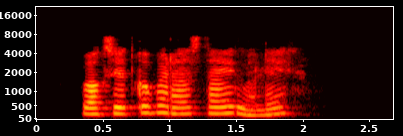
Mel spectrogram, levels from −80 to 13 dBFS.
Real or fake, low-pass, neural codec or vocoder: real; 7.2 kHz; none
